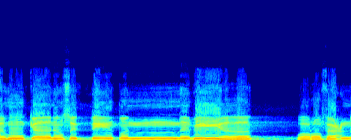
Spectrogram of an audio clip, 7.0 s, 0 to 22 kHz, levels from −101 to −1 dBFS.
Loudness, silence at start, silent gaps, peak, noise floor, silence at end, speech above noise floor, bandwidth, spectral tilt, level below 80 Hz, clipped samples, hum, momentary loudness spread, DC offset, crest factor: -29 LUFS; 0 s; none; -18 dBFS; -57 dBFS; 0 s; 29 dB; 9.2 kHz; -7.5 dB/octave; -76 dBFS; under 0.1%; none; 6 LU; under 0.1%; 10 dB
